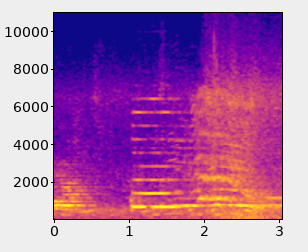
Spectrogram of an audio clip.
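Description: An electronic start signal beeps loudly in a large echoing hall.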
